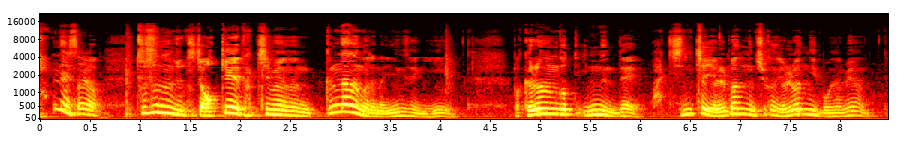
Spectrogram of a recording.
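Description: Speaking at a moderate pace, a man uses a high pitch with very wide pitch swings and big swings in loudness. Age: 20s. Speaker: podcast host. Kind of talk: casual chat. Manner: animated.

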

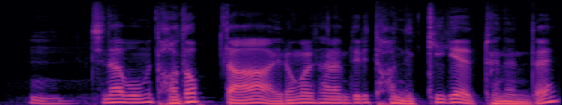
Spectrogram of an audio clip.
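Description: Speaking at a fairly quick pace, a man has a medium pitch and a dark, mellow, somewhat breathy tone. The recording is very clean, with a silent background. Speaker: radio host. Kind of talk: casual chat. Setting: studio.

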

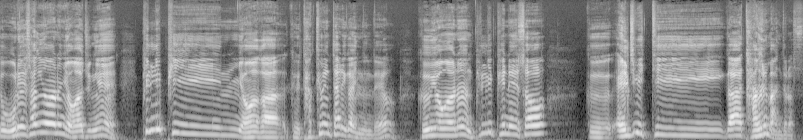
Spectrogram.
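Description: A man speaks at a very slow pace with a high pitch. His pitch swings very widely. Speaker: film festival director. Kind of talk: casual interview. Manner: loud.

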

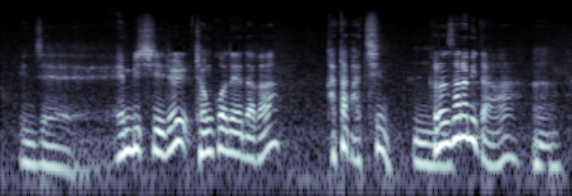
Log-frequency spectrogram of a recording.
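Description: This man's somewhat breathy voice moves through very wide pitch swings. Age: 50s. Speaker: journalist. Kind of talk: interview.

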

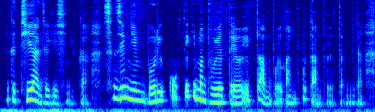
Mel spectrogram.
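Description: A woman's very fast, medium-pitched speech with vocal fry and lively intonation. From Gyeongju area, South Korea. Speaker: traditional vocal music performer. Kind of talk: interview.

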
